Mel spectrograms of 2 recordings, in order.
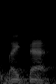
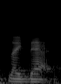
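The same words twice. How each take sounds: The two takes are said the same way.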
